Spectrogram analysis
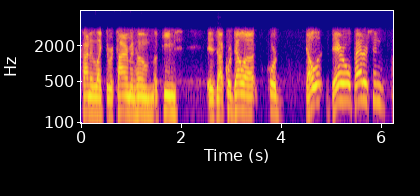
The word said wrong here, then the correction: Cordarrelle Patterson: Cordarrelle Patterson.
